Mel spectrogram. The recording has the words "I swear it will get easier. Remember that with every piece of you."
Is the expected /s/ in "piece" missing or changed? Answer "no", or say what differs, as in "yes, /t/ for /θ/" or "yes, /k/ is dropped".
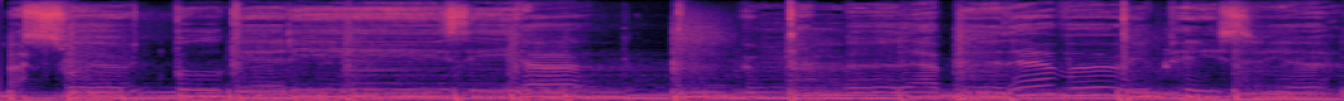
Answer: yes, /s/ is dropped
